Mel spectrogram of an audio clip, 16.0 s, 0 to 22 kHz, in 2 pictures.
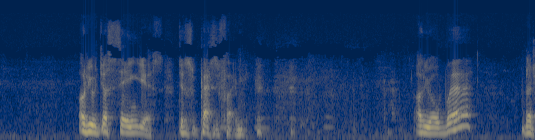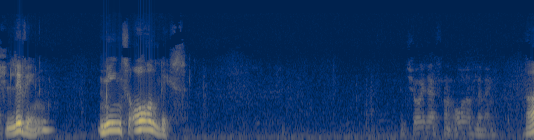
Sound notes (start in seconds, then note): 3.6 laughs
